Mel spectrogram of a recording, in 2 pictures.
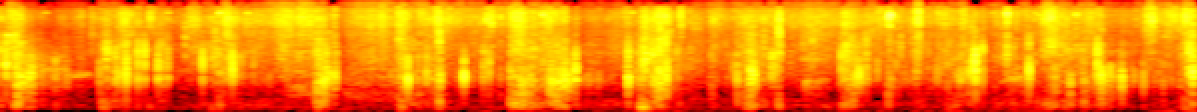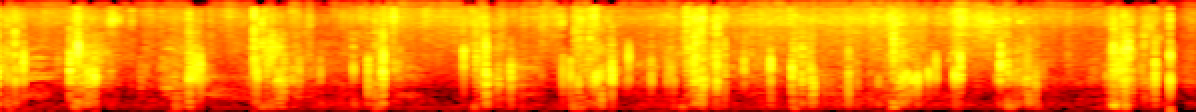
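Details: No animal voice; continuous crunching footsteps outdoors, steady and dense throughout.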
